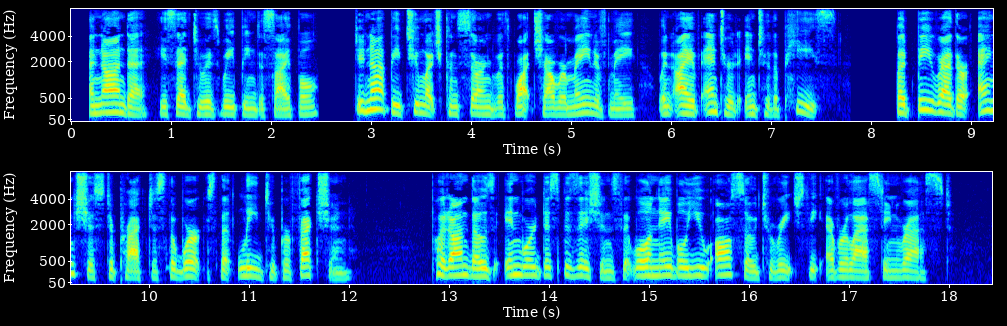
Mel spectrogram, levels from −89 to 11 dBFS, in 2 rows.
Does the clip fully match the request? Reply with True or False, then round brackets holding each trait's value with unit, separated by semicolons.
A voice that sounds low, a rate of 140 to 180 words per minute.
False (160 Hz; 175 wpm)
